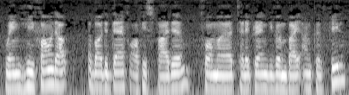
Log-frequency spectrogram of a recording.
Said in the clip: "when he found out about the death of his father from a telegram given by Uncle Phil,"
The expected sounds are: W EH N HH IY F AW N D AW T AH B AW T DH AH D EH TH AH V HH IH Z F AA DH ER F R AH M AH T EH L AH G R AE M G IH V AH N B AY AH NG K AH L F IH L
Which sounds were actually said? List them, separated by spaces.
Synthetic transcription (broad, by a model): W EH N HH IY F AW N D AW T AH B AW T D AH D EH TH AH F HH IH S F AA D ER F R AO M AH T EH L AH G R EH M G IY V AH N B AY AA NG K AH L F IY L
